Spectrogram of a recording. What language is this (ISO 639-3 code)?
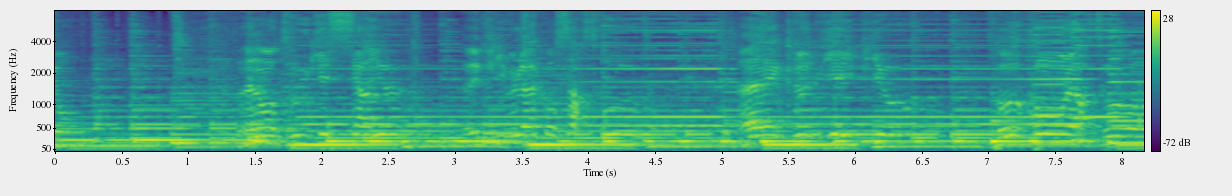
fra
